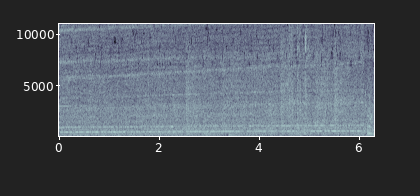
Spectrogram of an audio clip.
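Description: NYC Subway B train in the OpenBVE train simulator game, running from 168 St to Coney Island: a loud, steady rumble of rolling wheels with a sustained motor whine, faint clicks near the end.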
